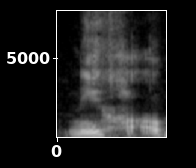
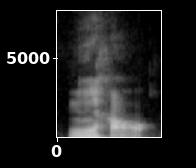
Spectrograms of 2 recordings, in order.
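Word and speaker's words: 你好: The super famous niha. Do pronounce the H, by the way.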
